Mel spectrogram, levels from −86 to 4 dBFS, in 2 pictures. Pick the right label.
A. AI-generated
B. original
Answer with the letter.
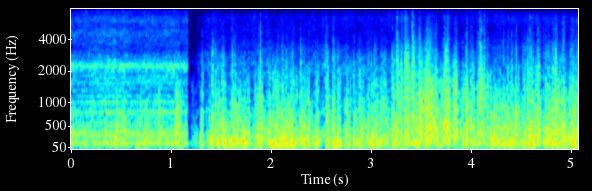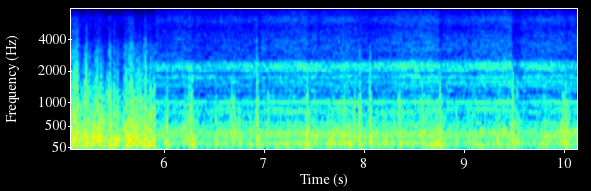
B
